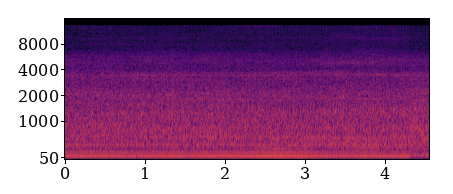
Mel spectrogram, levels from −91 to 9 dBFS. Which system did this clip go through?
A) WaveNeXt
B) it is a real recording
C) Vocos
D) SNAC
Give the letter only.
B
